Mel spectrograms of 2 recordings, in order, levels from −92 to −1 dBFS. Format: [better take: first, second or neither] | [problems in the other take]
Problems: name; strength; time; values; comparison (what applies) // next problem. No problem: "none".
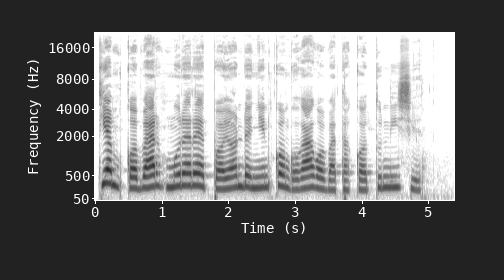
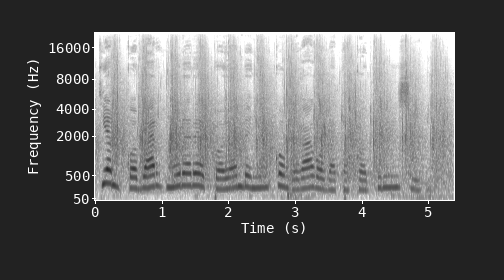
first | background sound (Applause); 7 dB below the speech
